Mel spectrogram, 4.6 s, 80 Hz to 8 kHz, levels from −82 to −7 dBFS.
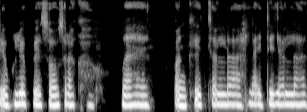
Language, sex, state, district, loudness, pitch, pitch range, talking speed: Hindi, female, Bihar, Araria, -14 LUFS, 225 Hz, 215-230 Hz, 155 wpm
